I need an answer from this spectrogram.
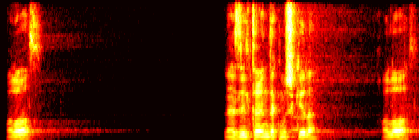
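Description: A man teaching classical Arabic grammar in a classroom lecture, explaining slowly, repeating word forms and answering students' questions. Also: medium pitch, darkish tone.

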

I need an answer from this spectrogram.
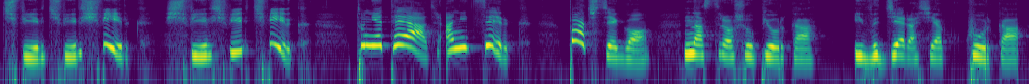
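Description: A woman's voice: on the high side, lively intonation, slow. A woman voicing a cheeky little sparrow that scolds and chirps in a storybook poem. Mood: scolding.

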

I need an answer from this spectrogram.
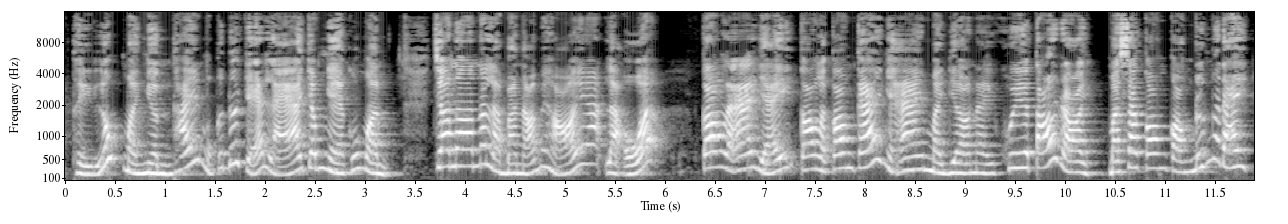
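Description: A woman tells a ghost story in a casual, chatty way and keeps turning to her listeners. Her voice is fairly high and bright, and it rises and falls a great deal. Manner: chatty, addresses listeners directly.

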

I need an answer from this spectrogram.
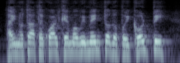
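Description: A man playing an exalted, fanatical army captain who shouts at his soldiers in an audiobook reading. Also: fairly high pitch, level tone, brisk, breathy edge, pitched above the performer's own voice. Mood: tense, commanding.

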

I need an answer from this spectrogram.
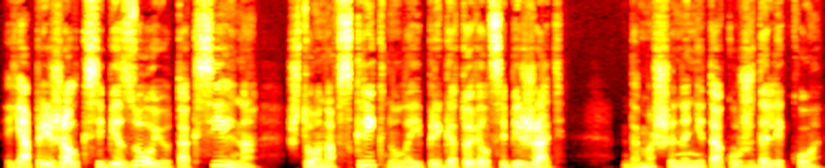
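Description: A woman reading an audiobook in a steady first-person narration. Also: deep voice, moderate pace, no echo, studio quality. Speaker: audiobook reader.

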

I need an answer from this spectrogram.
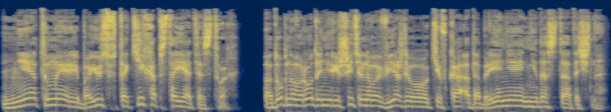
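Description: A man's voice: a little high, expressive, moderate pace, fairly bright tone, dry recording, clean studio sound. A man reading an audiobook, voicing a brusque, commanding doctor. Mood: earnest. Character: middle-aged male doctor, brusque and commanding.

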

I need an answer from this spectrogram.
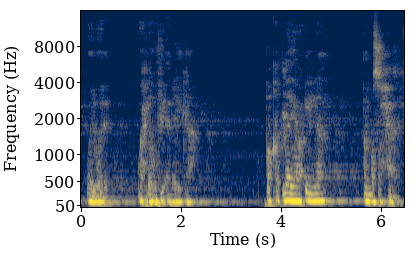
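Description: A man leading a spiritual healing session, speaking to a patient with emphatic, repetitive exhortation that swings between loud appeals and whispers. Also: medium pitch, far from the mic. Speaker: ruqyah healer. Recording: echoey room from off-mic with faint music.

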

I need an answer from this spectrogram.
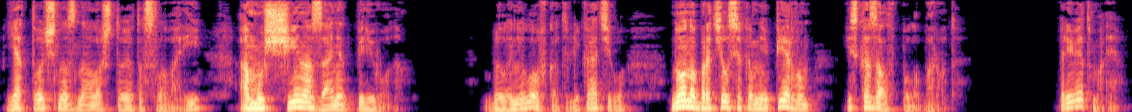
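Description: Husky male audiobook narrator. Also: on the low side, lively intonation, brisk. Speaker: audiobook reader. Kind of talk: first-person fiction narration.

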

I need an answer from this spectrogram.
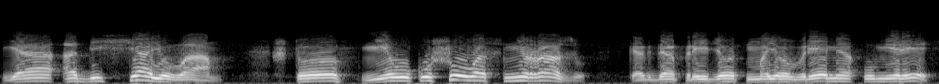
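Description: A proud old wolf leader speaks with slow, stern dignity, as a male reader puts him on, building to solemn force. The sound is thin and boxy, like an old radio broadcast. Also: medium pitch, pitched above the performer's own voice. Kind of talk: radio play reading. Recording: narrow-band old radio recording.

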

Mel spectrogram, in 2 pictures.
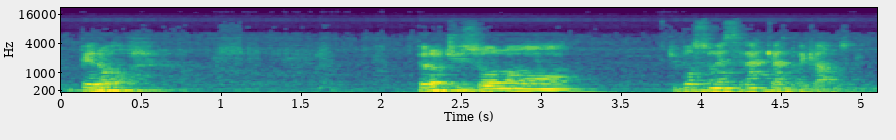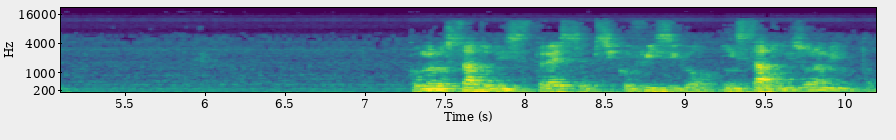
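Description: Here a stage actor with a natural, mid-range male voice narrates an investigation into a death in prison, delivering the findings emphatically with stop-start pauses, like a theatrical documentary. The mood stays grave and insistent. Recorded at a distance on an indoor stage, the audio carries echo and theatre noise.

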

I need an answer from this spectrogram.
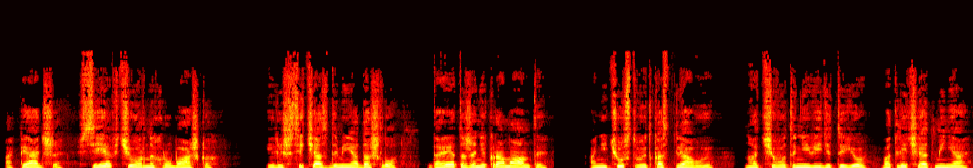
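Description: A woman narrating a first-person fantasy audiobook in a lively, wry storytelling manner. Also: medium pitch, normal speed, no room sound, studio quality.

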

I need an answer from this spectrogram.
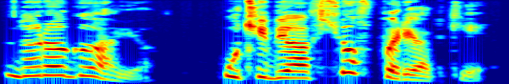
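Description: A woman's voice: high-pitched, sing-song, normal speed. A woman voicing a chatty, fussy elderly neighbor who mumbles in a shaky voice, in a storybook reading. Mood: concerned.

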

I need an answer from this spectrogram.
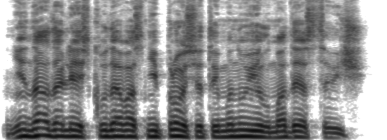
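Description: Pompous theatre director, loud, huffy, indignant, as a male reader puts him on. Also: medium pitch, fairly even intonation, fairly quick, voice pushed up, lightly acted. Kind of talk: audiobook character voice.

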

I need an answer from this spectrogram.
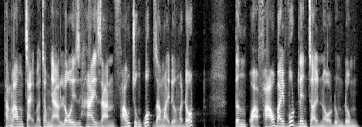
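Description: A man narrating a story in a lively, expressive way, then chatting casually to listeners with many fillers. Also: mid-range voice, no room sound, studio quality.

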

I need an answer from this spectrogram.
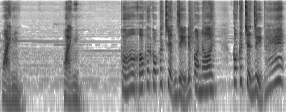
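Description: A man's voice: high-pitched, sing-song, a little slow, husky, faint music behind, pitched above the performer's own voice, full character voice. A man voicing an anxious elderly mother who stammers with worry. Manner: worried, stammering.

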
